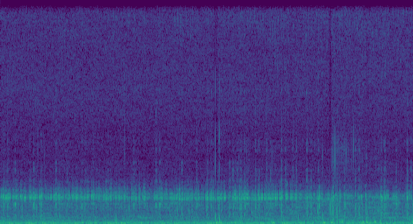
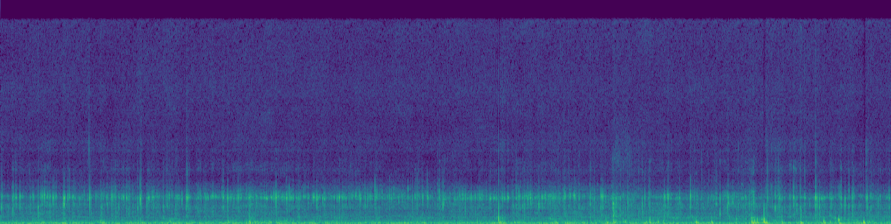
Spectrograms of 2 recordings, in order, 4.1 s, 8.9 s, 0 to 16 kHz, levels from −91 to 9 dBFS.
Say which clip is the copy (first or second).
second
